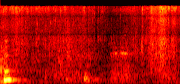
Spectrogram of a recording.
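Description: Quiet lull: faint room noise with a little soft rustling, after the tail of a man's word at the very start.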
